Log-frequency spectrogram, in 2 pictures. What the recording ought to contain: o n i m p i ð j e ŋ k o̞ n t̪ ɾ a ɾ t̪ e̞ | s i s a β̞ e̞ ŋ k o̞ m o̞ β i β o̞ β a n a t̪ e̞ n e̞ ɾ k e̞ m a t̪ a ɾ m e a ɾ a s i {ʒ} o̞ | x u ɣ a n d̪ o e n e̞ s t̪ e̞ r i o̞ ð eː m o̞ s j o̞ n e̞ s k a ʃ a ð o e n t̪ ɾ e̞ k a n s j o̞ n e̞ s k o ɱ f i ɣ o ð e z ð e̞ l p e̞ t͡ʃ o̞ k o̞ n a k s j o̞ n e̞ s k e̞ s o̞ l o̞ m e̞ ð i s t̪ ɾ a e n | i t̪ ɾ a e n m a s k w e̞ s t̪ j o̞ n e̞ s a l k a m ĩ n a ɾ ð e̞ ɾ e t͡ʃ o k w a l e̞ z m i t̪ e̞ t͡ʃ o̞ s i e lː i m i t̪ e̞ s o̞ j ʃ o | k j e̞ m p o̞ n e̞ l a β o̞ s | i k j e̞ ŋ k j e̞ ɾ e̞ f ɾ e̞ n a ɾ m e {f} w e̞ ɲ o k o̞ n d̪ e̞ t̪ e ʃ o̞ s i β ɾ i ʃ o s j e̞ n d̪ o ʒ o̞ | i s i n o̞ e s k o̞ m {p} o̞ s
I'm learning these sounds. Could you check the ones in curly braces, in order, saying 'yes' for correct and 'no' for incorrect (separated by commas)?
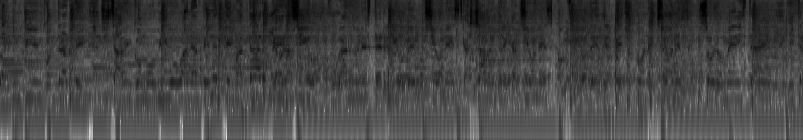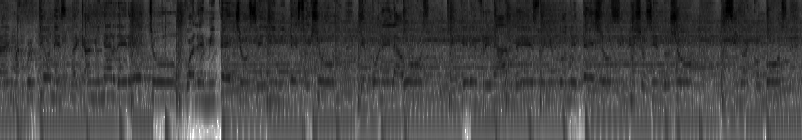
no, no, no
